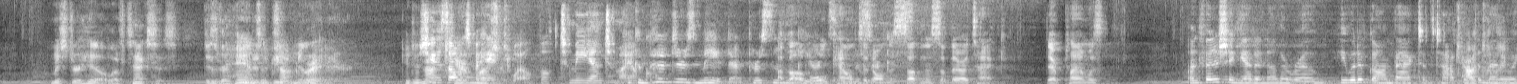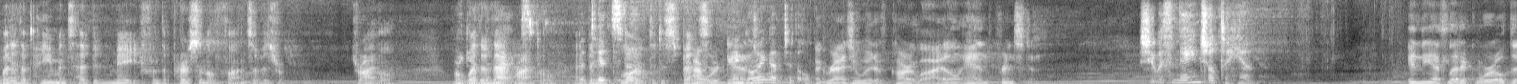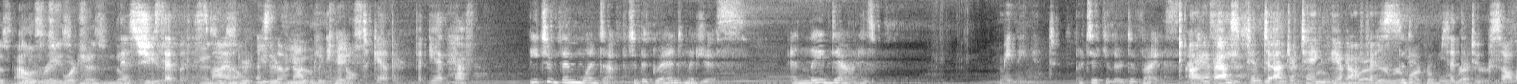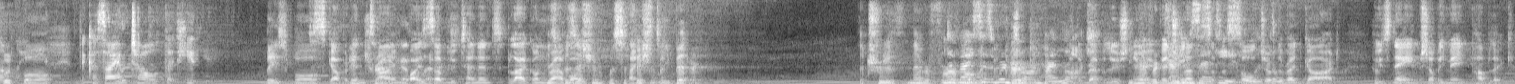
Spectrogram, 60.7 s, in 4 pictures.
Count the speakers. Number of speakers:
six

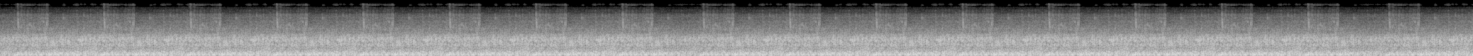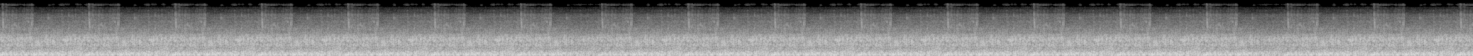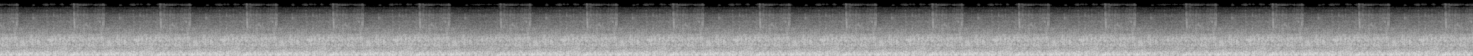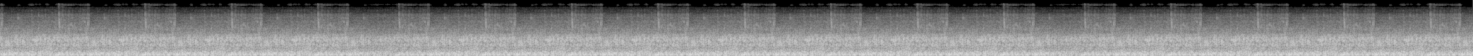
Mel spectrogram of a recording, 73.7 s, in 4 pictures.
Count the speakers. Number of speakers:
zero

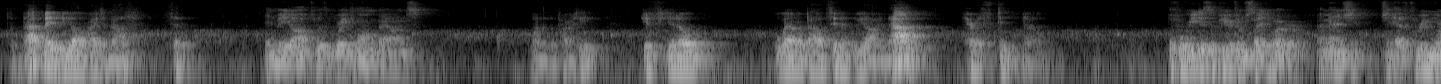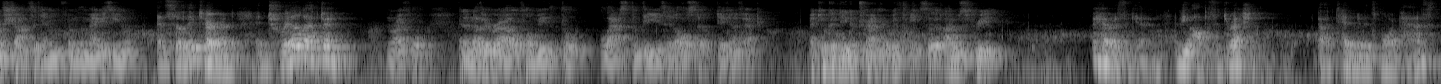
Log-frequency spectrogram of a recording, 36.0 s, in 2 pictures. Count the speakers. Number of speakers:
two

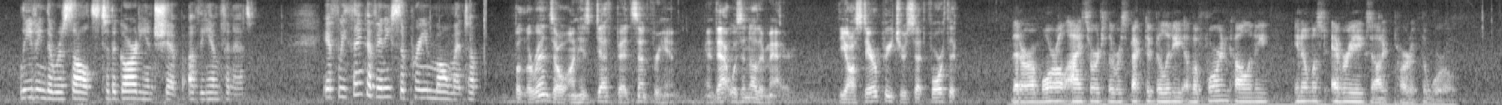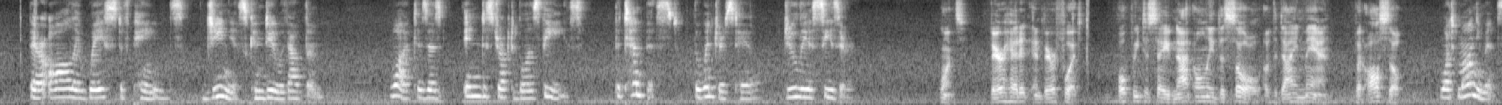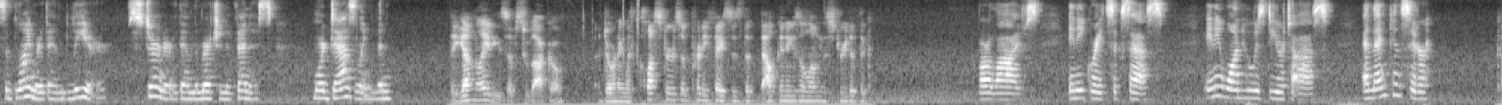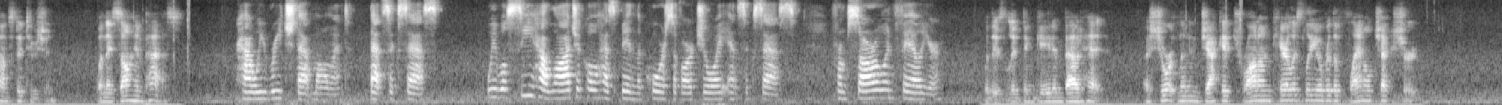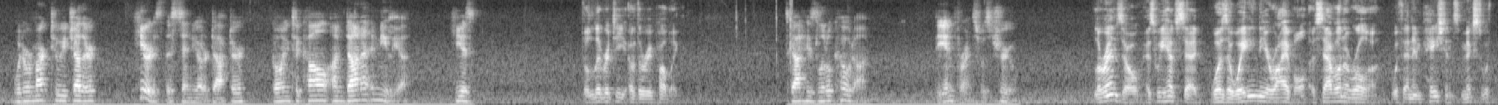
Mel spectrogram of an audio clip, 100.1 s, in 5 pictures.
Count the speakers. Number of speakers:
four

